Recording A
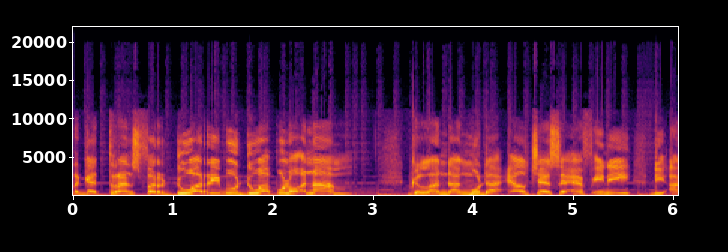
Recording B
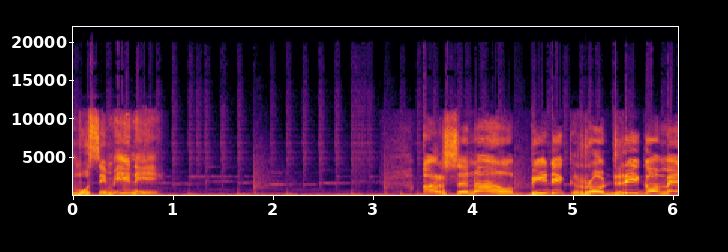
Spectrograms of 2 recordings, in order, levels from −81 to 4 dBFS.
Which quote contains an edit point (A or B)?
B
